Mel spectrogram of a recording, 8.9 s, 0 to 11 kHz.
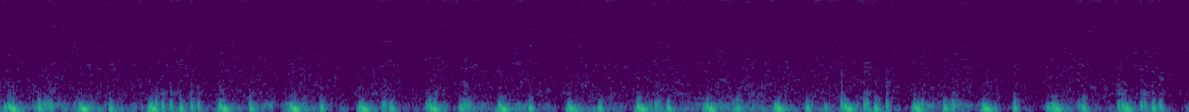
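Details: Brief recording of the person's own fast, pounding heartbeat: strong, regular low thumps at roughly 115 beats a minute.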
